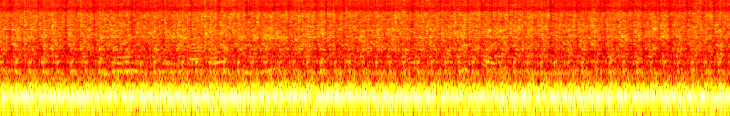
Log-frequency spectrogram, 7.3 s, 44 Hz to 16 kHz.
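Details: 1965 Mustang fastback, 289 V8 with Tri-Y headers, first start after sitting 44 years, freezing cold day: even, deep V8 rumble at steady idle with smooth regular pulses and no knocks or misses. Normal idle; only a dripping carburetor needing a rebuild.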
